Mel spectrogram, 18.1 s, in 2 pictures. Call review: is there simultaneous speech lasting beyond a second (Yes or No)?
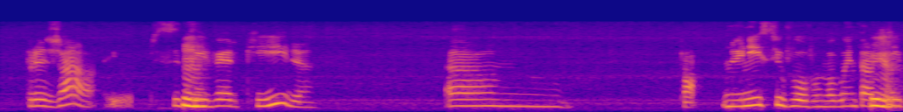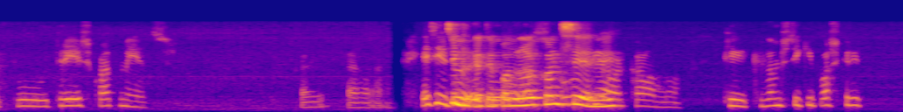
Yes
